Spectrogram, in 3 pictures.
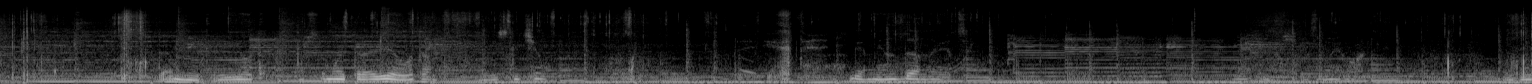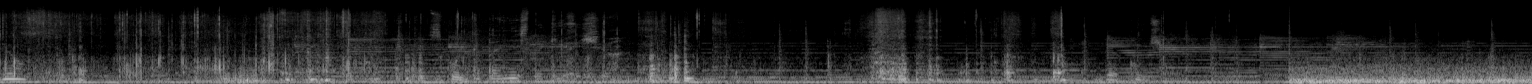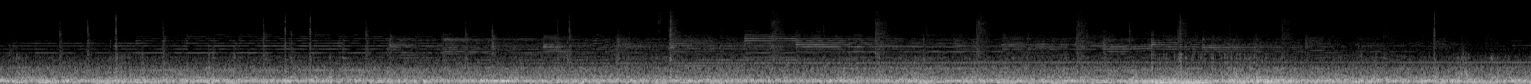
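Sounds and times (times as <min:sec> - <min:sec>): background music: 0:00.0 - 0:45.9
car driving on snow rumble: 0:00.0 - 0:45.9.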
